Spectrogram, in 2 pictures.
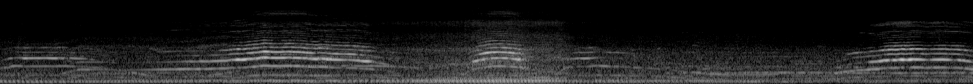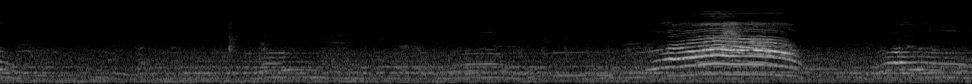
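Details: Domestic cat giving drawn-out wailing caterwauls, rising and falling howls recurring every few seconds, with low rumbling background noise and a faint voice.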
